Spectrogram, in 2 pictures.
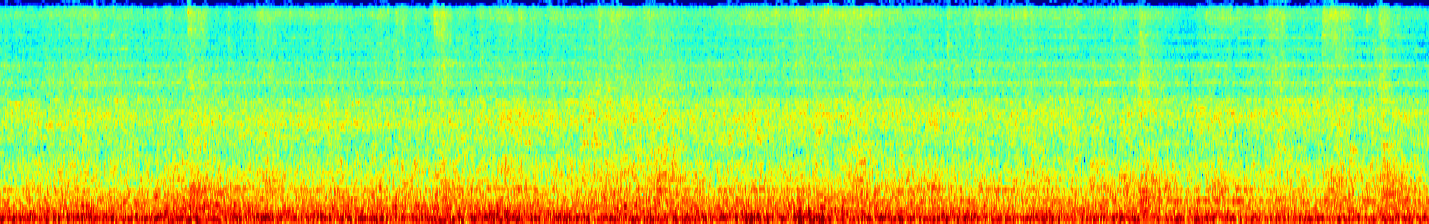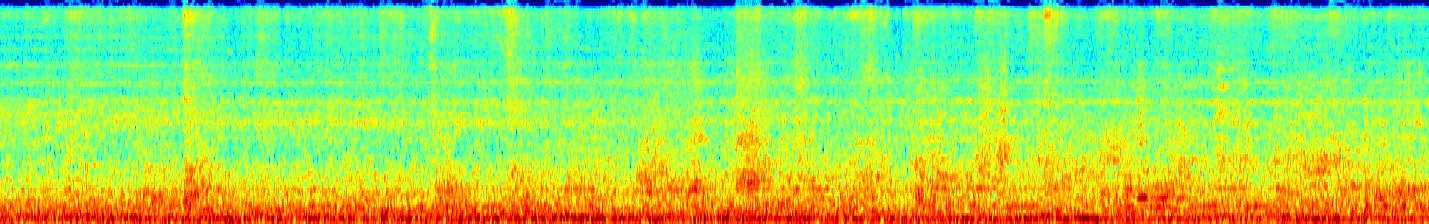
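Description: TasRail freight train rolling past: a steady low rumble with scattered clicks and knocks from the wheels.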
